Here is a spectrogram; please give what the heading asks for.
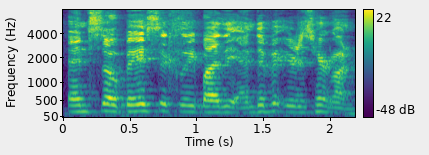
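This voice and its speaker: Rambling excitable guy, slightly high voice, roomy and noisy sound. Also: racing. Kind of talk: casual chat.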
